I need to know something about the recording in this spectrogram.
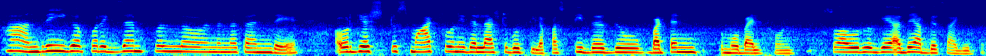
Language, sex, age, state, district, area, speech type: Kannada, female, 30-45, Karnataka, Udupi, rural, spontaneous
